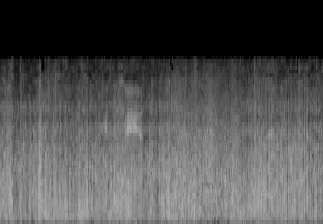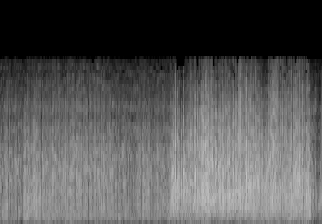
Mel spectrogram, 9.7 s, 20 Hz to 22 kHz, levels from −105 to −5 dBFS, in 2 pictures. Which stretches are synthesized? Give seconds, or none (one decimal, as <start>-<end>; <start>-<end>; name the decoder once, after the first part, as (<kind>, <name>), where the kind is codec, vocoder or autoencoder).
0.0-2.6 (vocoder, HiFi-GAN); 3.6-9.7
